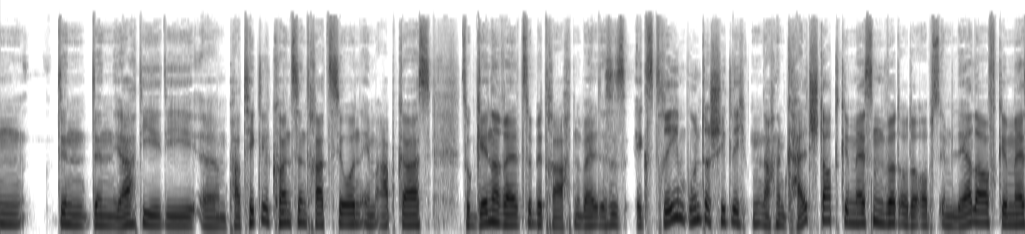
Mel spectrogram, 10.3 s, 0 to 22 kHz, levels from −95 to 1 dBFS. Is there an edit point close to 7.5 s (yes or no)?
yes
